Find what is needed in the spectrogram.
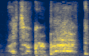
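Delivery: eerie, hushed, soft and breathy creepy whisper. Retelling how a man admitted things in an interview, imitating a creepy whisper. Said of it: "he's like whispering like this".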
